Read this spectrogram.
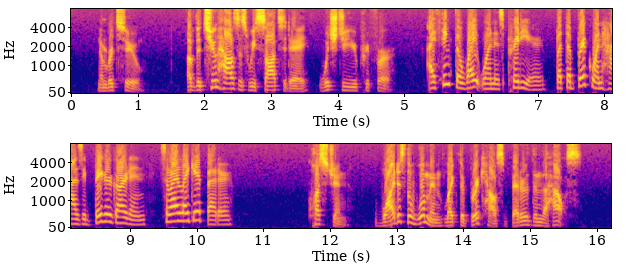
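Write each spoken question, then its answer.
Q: why does the woman like the brick house better than the house?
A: It has a bigger garden

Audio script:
[解析] M: Of the two houses we saw today, which do you prefer? W: I think the white one is prettier, but the brick one has a bigger garden. So I like it better. Q: Why does the woman like the brick house better than the white house?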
